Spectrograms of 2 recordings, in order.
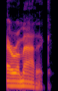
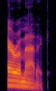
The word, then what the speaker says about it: aromatic: Next, we had an adjective, aromatic. Aromatic. And please focus on the pronunciation here. Aroma as a noun, aromatic.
